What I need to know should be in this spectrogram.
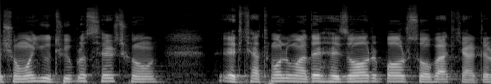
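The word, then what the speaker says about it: Catmull: بعد صد نفر اومدن اسمش رو همونجا تلفظ مجریه نشسته میگه خب امروز آقای ادکتمال پیش ماست از این داستان ها کسی نمیگه ادکتمول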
